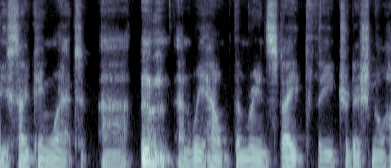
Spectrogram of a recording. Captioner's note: clears throat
